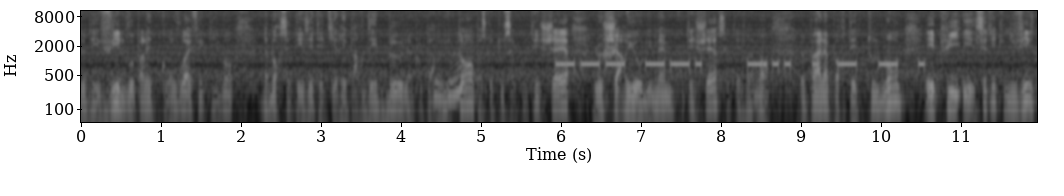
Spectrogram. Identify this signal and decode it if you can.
Morse code, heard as a keyed tone, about 16 wpm, 850 Hz, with room echo and speech in French. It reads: OG DETTE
